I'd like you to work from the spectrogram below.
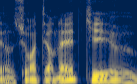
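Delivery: normal talking voice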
